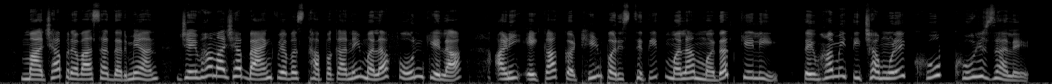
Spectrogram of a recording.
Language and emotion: Marathi, happy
